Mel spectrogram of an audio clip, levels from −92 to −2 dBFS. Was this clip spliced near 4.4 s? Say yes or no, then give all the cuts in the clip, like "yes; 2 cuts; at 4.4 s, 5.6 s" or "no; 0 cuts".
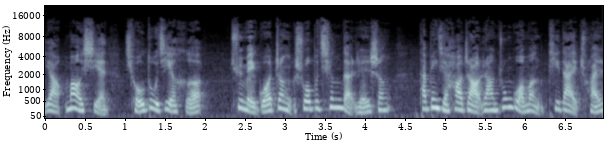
no; 0 cuts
